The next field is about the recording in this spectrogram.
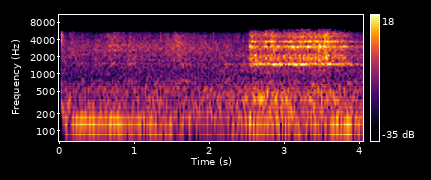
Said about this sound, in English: The sound you hear now is on an assembly line at one of the General Motors factories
